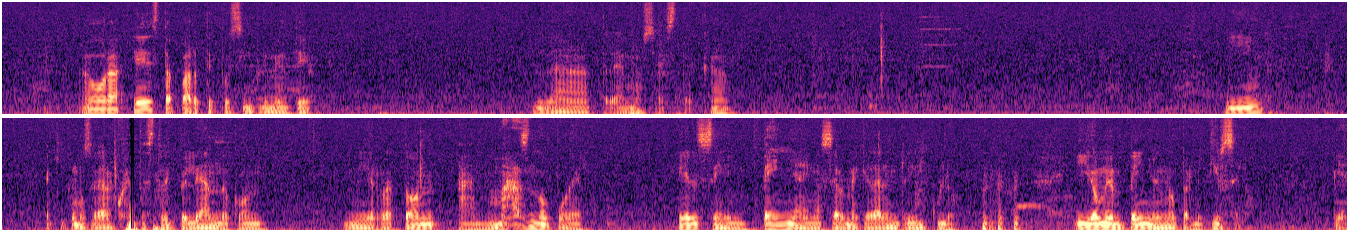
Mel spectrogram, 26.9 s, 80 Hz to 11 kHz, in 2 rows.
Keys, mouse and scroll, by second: 0.5 click, 3.9-7.1 drag, 9.2-9.8 ctrl+scroll down 2, 11.5 ctrl+click, 12.2 ctrl+scroll down 1, 12.7 click, 13.6-14.6 drag, 14.6-15.2 scroll down 3, 16.1 click, 16.4 click, 17.0 click, 17.4 click, 17.9 ctrl+scroll down 2, 26.4 click.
